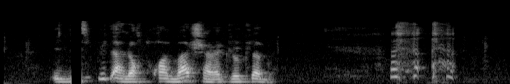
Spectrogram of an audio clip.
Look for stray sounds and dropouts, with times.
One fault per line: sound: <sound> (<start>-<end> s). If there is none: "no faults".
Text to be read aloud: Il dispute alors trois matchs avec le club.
sound: dropout (0.7-0.8 s)
sound: cough (3.2-4.6 s)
